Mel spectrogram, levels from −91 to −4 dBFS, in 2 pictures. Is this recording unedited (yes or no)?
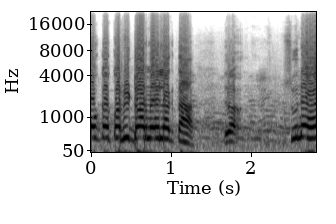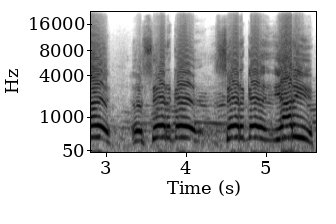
yes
